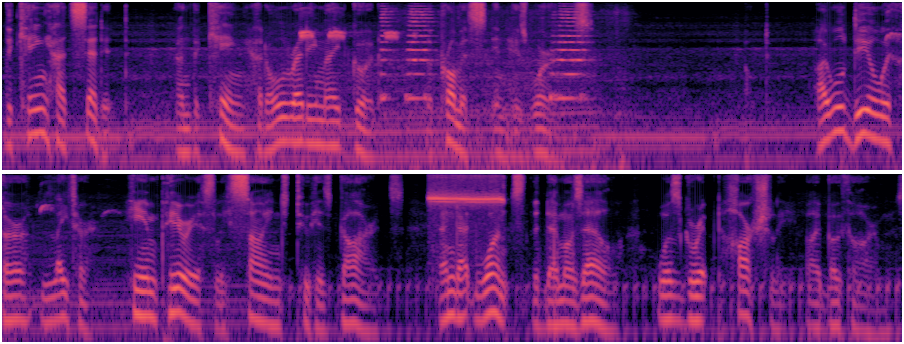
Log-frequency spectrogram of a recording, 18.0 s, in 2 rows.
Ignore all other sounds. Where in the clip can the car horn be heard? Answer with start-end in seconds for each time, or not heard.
3.8-6.3.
